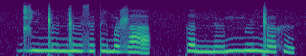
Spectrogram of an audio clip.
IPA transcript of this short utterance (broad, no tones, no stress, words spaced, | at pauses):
d͡ʑiŋ͡ǁʉ ŋ͡ǁʉzʉtimɵ ʐa | kɜnːʉ mːʉŋ͡ǁœxʉ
